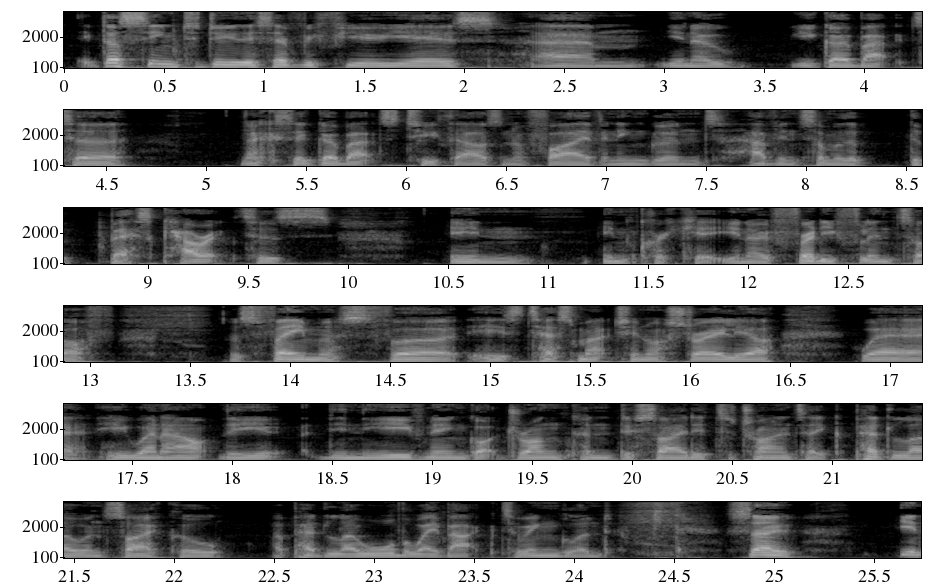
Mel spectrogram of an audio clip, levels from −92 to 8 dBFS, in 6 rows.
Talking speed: 180 wpm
